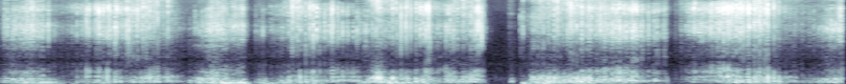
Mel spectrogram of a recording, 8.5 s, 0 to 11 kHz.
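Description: Long nails scratch a flat sheet of black synthetic stretch fabric with a shiny dotted pattern. The result is a dense, continuous rasping scrape with a bright hiss over a rough low rumble, broken by brief pauses near 2.5, 5 and 6.8 seconds.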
